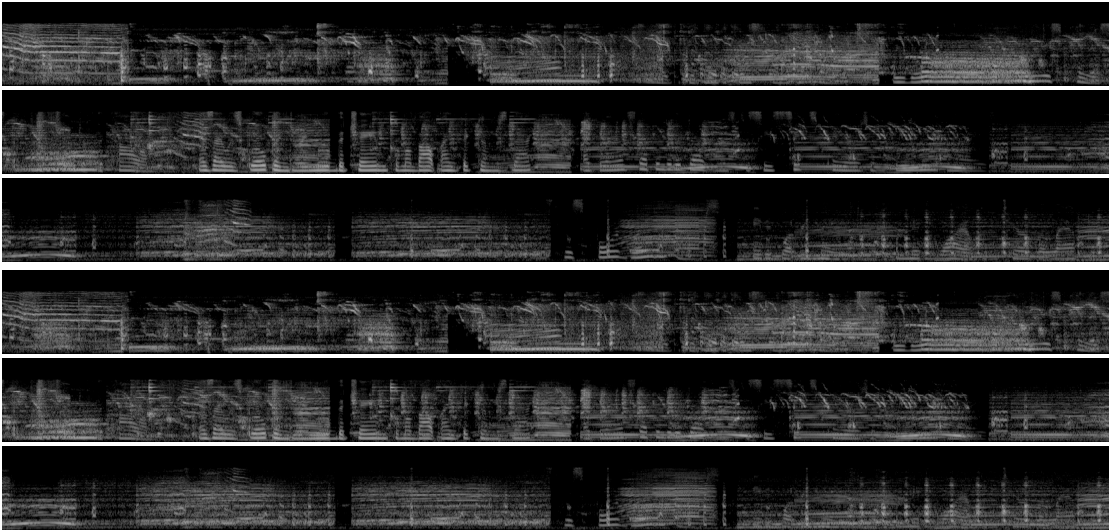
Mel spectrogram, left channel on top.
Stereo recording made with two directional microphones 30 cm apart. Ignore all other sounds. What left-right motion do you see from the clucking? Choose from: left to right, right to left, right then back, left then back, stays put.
left to right.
